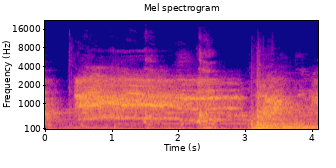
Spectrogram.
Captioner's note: yelling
